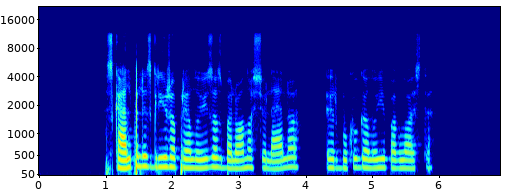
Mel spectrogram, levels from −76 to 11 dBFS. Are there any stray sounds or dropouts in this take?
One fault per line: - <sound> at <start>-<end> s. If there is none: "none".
none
